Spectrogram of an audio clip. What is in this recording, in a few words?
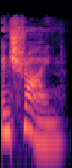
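"enshrine", British English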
